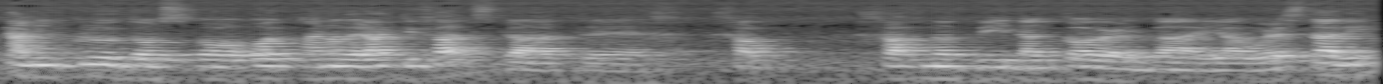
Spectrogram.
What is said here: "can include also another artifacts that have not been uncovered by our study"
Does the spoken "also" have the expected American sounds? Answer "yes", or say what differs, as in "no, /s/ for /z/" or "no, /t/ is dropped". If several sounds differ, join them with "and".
no, /l/ is dropped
